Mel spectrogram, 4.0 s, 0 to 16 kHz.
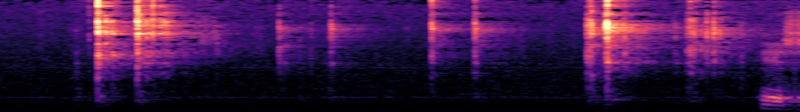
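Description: Light, irregular metallic clicks and clinks, about a dozen over three seconds, from an Allen key and bolt being worked against the stainless end cap of a motorcycle silencer while an M4 rivet nut is set without a riveting tool.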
